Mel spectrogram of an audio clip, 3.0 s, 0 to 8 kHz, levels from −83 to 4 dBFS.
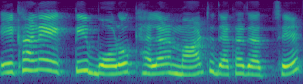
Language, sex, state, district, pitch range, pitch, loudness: Bengali, female, West Bengal, Jhargram, 260-345 Hz, 285 Hz, -13 LUFS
